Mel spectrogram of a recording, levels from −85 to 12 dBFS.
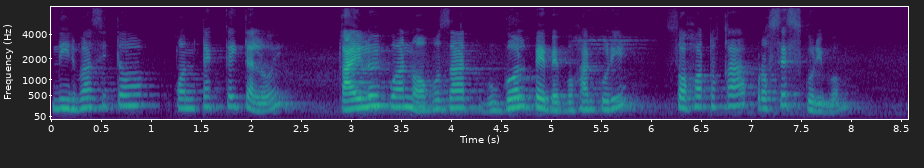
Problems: constant background noise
